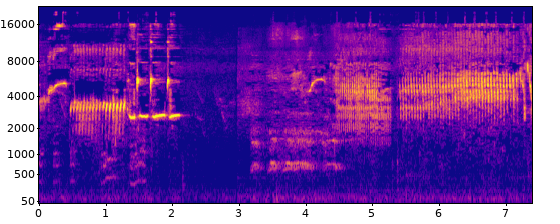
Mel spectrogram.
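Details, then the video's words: Canary song in varied pieces: a few sharp whistled notes and a clear high sustained tone, a short pause, then low buzzy phrases and a steady high rattling trill to the end. Low background hum. "Sweet Canary Chirping Sounds"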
